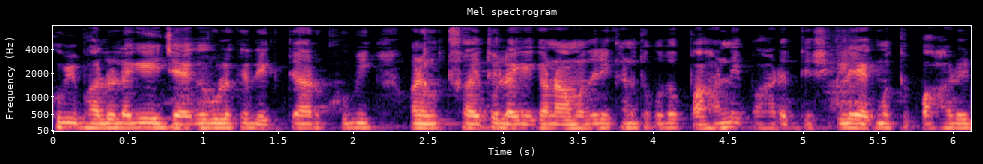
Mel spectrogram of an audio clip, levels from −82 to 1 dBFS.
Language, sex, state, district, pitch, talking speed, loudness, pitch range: Bengali, male, West Bengal, Kolkata, 120 Hz, 205 wpm, -18 LUFS, 115-125 Hz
